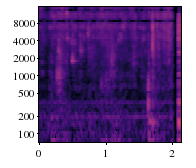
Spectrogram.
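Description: A few soft footsteps of stiletto high heels stepping on a rug, with a faint steady hum beneath.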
